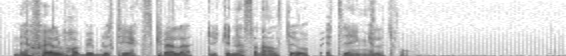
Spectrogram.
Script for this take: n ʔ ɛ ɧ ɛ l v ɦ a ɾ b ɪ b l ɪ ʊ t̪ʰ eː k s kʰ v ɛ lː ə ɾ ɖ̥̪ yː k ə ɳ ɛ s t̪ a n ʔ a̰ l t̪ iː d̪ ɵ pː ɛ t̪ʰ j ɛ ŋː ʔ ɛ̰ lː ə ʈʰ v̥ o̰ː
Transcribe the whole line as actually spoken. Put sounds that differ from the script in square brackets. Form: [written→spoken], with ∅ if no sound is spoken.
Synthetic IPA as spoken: n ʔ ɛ ɧ ɛ l v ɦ a ɾ b ɪ b l ɪ ʊ t̪ʰ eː k s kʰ v ɛ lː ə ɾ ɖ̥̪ yː k ə ɳ ɛ s t̪ a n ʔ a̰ l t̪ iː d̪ ɵ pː ɛ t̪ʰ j ɛ ŋː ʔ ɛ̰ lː ə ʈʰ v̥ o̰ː

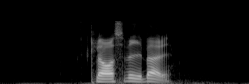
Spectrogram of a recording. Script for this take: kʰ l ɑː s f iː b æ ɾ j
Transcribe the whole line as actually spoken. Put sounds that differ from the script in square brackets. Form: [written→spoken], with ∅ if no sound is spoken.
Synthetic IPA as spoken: kʰ l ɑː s [f→v] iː b æ ɾ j

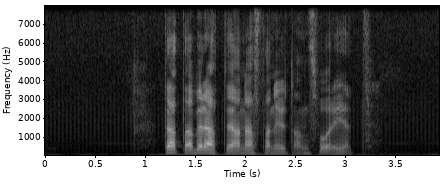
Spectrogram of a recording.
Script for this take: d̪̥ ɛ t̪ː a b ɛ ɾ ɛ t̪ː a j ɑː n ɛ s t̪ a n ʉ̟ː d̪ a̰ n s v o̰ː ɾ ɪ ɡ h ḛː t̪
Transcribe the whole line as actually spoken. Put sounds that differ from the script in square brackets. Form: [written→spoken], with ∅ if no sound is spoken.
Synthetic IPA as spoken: d̪̥ ɛ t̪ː a b ɛ ɾ ɛ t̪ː a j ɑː n ɛ s t̪ a n ʉ̟ː [d̪→t̪] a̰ n s v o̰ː ɾ ɪ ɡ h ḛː t̪

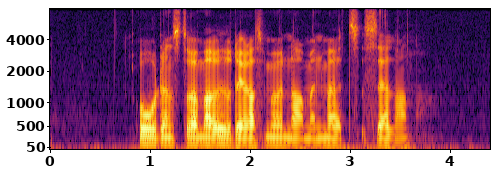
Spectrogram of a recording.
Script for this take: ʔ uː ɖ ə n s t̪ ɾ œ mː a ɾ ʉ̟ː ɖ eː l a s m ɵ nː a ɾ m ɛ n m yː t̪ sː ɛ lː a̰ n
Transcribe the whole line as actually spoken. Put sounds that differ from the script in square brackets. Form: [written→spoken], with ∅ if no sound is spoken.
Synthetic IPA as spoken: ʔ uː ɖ ə n s t̪ ɾ œ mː a ɾ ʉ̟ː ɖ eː [l→ɾ] a s m ɵ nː a ɾ m ɛ n m [yː→øː] t̪ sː ɛ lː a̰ n

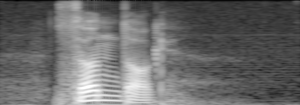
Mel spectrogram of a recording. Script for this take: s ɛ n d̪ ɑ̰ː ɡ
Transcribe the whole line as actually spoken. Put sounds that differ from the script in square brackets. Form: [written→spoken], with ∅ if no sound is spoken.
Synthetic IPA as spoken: s [ɛ→œ] n d̪ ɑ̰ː ɡ

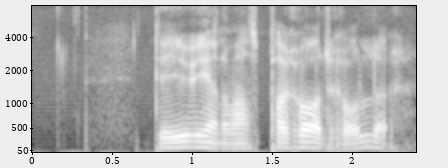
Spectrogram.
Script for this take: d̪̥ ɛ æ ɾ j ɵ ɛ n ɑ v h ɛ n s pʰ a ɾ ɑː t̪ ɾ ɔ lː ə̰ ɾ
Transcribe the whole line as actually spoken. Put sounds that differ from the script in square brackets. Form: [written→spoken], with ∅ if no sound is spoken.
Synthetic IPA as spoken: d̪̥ ɛ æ ɾ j ɵ ɛ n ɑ v h [ɛ→a] n s pʰ a ɾ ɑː [t̪→d̪] ɾ ɔ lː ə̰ ɾ

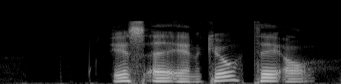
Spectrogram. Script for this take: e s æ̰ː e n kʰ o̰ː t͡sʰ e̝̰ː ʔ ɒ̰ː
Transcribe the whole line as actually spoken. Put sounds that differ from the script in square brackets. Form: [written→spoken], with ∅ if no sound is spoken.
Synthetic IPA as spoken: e s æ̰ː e n kʰ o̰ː t͡sʰ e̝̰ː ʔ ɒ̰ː

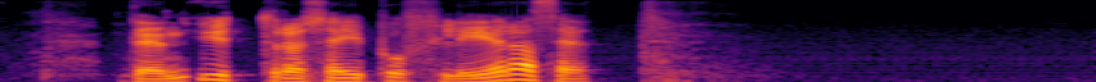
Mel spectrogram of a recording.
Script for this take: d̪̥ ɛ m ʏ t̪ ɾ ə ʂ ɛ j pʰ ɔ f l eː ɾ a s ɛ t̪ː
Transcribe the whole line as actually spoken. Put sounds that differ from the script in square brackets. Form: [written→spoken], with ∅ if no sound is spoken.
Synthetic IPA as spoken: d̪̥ ɛ [m→n] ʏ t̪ ɾ [ə→a] ʂ ɛ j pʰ ɔ f l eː ɾ a s ɛ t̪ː

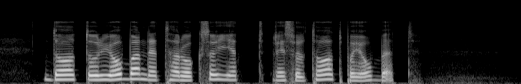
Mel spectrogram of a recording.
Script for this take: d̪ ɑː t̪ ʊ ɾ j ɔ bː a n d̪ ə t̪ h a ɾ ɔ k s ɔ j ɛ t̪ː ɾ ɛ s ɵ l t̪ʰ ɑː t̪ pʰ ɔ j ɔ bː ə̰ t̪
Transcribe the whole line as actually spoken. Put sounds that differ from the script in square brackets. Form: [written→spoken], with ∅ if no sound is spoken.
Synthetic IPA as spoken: d̪ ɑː t̪ ʊ ɾ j ɔ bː a n d̪ ə t̪ h a ɾ ɔ k s ɔ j ɛ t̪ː ɾ ɛ s ɵ l t̪ʰ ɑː t̪ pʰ ɔ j ɔ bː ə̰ t̪

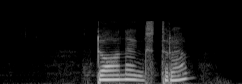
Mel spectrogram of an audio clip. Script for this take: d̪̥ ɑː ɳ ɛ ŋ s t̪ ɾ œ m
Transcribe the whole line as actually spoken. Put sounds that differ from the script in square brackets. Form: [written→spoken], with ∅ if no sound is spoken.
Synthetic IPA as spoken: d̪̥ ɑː [ɳ→n] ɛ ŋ s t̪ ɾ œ m

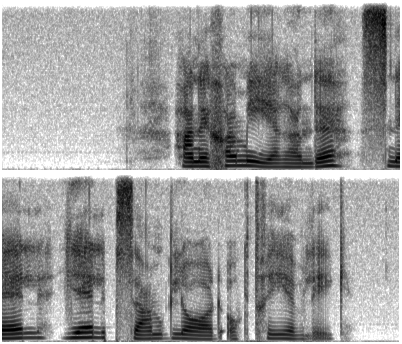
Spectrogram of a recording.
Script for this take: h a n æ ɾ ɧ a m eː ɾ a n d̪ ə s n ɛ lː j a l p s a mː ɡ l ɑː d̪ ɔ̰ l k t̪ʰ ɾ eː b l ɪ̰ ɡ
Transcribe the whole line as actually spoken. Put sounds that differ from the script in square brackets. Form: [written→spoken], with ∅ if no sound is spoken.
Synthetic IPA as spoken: h a n æ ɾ ɧ a m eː ɾ a n d̪ ə s n ɛ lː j [a→ɛ] l p s a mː ɡ l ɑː d̪ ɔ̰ [l→∅] k t̪ʰ ɾ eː [b→v] l ɪ̰ ɡ

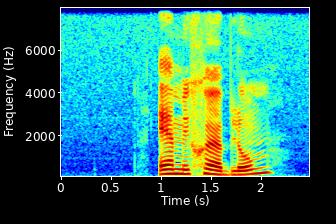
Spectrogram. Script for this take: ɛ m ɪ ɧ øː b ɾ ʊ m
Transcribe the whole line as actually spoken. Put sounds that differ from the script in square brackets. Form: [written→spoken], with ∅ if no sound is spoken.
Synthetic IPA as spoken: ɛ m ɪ ɧ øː b [ɾ→l] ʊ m

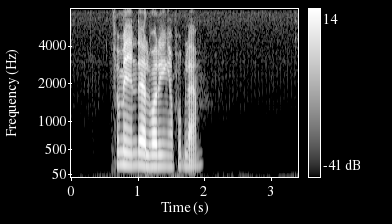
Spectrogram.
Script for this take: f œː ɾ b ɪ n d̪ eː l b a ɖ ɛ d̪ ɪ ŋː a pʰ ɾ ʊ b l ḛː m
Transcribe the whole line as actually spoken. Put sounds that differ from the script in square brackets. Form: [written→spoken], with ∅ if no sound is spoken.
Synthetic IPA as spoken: f [œː→œ] ɾ [b→m] ɪ n d̪ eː l [b→v] a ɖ ɛ [d̪→∅] ɪ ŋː a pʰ ɾ ʊ b l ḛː m

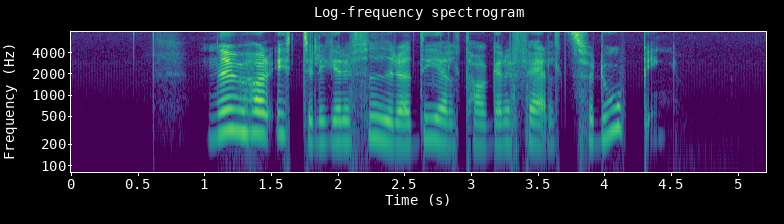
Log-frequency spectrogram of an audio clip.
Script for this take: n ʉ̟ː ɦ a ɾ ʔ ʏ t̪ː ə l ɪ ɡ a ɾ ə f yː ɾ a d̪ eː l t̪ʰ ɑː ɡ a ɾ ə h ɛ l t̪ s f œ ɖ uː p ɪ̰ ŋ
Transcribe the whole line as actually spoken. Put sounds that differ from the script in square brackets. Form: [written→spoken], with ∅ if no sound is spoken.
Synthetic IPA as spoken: n ʉ̟ː ɦ a ɾ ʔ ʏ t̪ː ə [l→ɭ] ɪ ɡ a ɾ ə f yː ɾ a d̪ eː l t̪ʰ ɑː ɡ a ɾ ə [h→f] ɛ l t̪ s f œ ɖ uː p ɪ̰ ŋ

